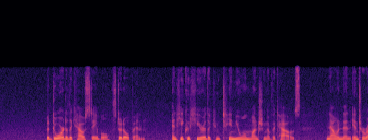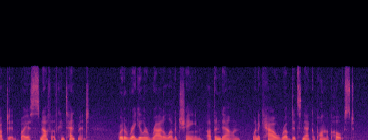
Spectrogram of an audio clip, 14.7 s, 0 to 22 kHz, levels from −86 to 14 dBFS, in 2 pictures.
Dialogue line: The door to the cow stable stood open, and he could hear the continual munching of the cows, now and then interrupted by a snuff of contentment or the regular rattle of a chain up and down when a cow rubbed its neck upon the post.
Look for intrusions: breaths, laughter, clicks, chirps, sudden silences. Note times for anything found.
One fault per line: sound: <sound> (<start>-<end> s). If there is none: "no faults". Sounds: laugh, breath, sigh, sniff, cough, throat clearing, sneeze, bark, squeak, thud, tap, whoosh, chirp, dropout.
no faults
